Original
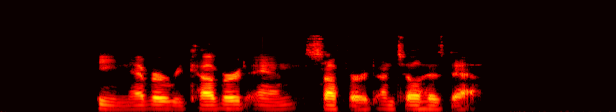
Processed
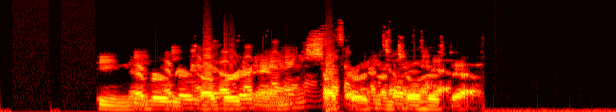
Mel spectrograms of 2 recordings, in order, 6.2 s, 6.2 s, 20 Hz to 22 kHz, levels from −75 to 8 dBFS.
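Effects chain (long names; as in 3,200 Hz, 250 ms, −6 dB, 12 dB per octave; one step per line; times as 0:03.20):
delay with pitch and tempo change per echo 504 ms, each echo +3 semitones, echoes 3, each echo −6 dB
wave folding −12 dBFS
envelope flattener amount 50%
level +5.5 dB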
